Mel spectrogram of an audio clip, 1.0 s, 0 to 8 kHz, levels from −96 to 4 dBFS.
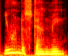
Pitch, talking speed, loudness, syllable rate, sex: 140 Hz, 175 wpm, -15 LUFS, 5.5 syllables/s, male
